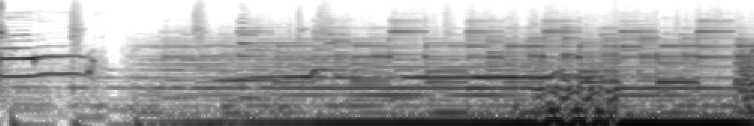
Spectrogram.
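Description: A cat named Martha gives a short meow near the start, then a steady, throbbing low hum with layered musical tones swells and carries on to the end. No one speaks.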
